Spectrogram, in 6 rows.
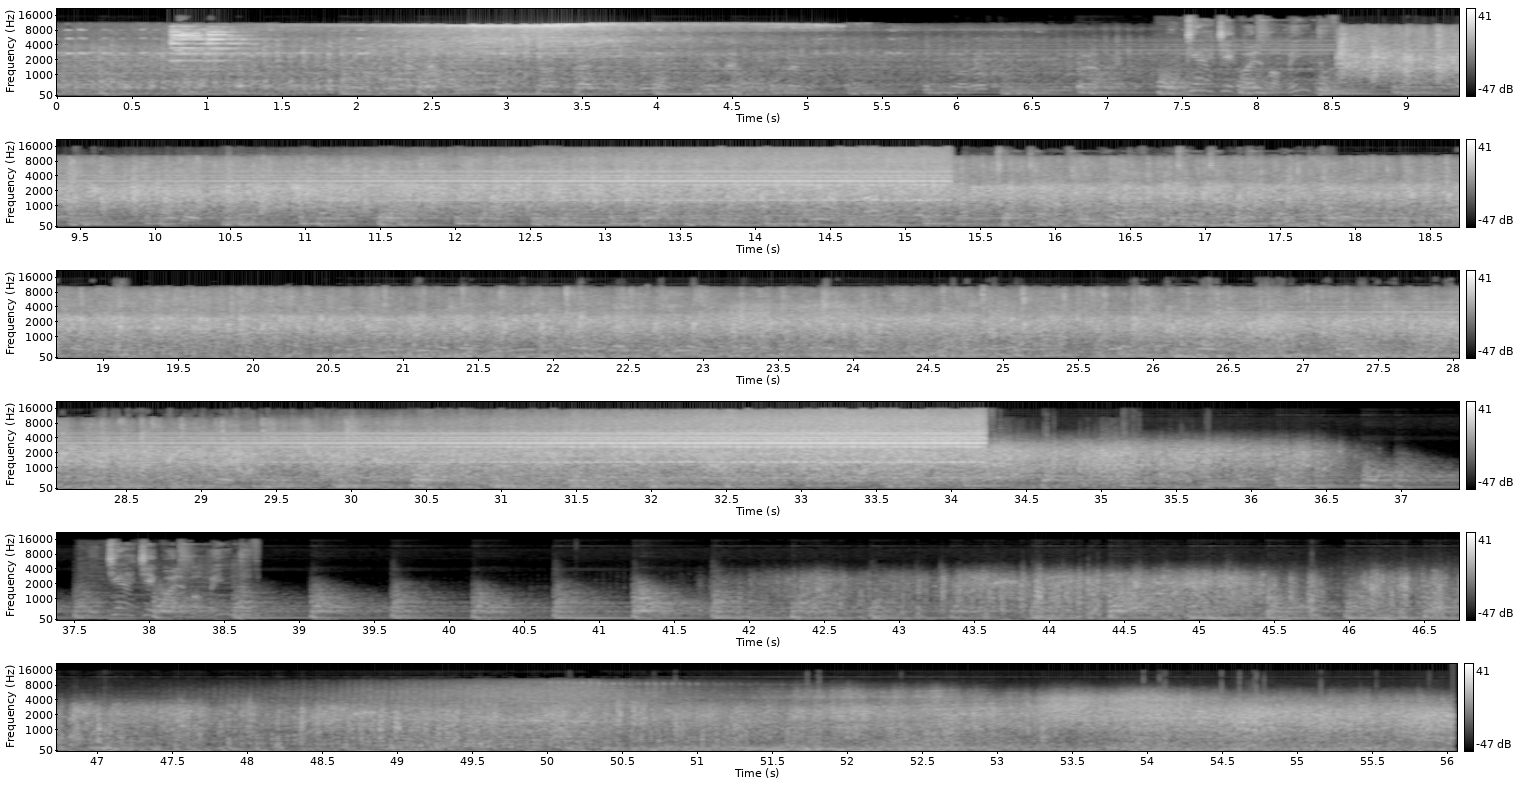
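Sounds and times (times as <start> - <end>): distorted industrial noise music: 0.0 - 36.9.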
